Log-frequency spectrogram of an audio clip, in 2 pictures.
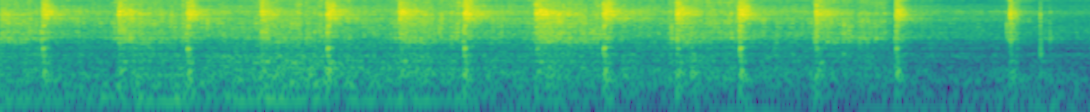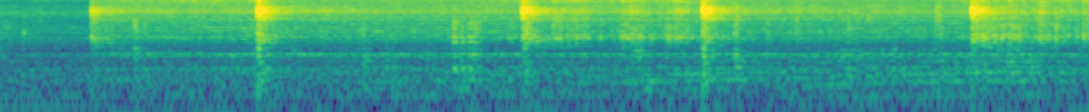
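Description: Small model steam engines running: a vertical model steam pump puffs and clicks at about three strokes a second over a steam hiss. About six seconds in it gives way to another engine, with a faint steady tone and slower, irregular sharp clicks.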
